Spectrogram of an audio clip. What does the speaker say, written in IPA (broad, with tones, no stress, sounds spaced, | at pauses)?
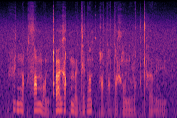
f y˥ d n̪ e˩ q sˤ ɐ˥ m ɔ˩ n qʼ y˥ ɣ y˥ q m ø˩ d ɪ˥ d ɔ̃˥ tˤ q ɪ˩ dˤ ɐ˩ dˤ ɐ˩ x ɔ̃˩ n v ɪ˩ q t̪ʰ ə˩ ð y˩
